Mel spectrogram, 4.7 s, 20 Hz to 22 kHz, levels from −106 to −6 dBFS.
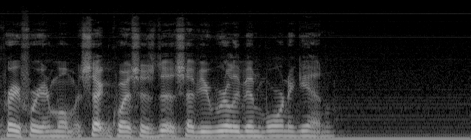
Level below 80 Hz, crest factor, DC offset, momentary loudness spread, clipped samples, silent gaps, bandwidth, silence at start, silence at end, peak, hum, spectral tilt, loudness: -54 dBFS; 16 dB; under 0.1%; 17 LU; under 0.1%; none; 15.5 kHz; 0 s; 0 s; -28 dBFS; none; -6.5 dB/octave; -44 LUFS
